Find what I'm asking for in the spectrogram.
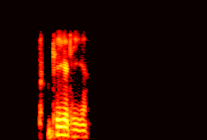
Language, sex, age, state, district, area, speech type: Dogri, male, 30-45, Jammu and Kashmir, Udhampur, rural, conversation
